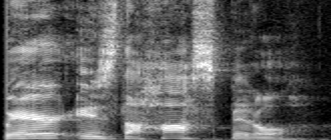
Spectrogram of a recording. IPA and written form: wɛr ɪz ðə ˈhɑː.spɪ.t̬əl (WHERE IS THE HOSPITAL)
